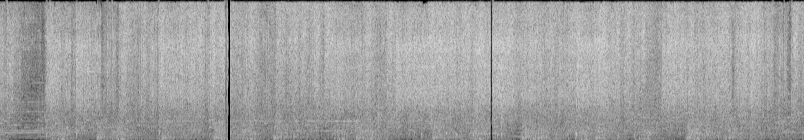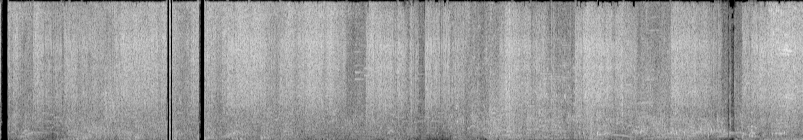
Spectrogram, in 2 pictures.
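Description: Game sound effects of zaps, pops and bursts go off rapidly and constantly.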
